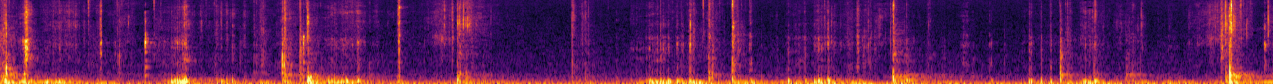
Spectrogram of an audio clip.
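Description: A utility knife blade slices into a solid rectangular white soap bar, making a quiet series of short, crisp scraping and crackling cuts. Sharp bright clicks stand out over a soft low rumble, and each cut dies away almost at once.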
